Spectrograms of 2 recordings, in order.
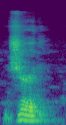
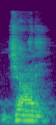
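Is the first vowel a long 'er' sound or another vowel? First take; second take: long er; another vowel. First: The first vowel is a long 'er' sound. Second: The first vowel is not a long 'er' sound. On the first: The speaker calls it right. "The correct pronunciation of the word is journey" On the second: The speaker calls it wrong. "not Johnny or Johnny, as we are often mispronounced the word"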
